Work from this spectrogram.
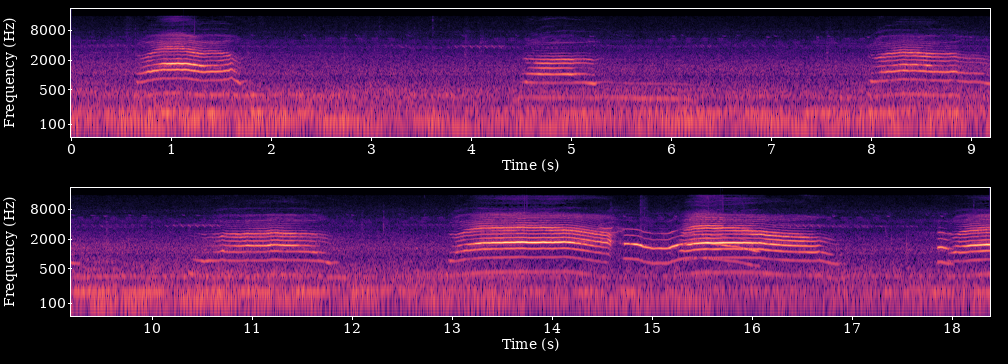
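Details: Stray cats, among them a boss cat fed with food and medicine, give repeated meows, roughly one every two seconds. Most are short, and a long rising-falling pair near the end is loudest. A low background rumble runs throughout.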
